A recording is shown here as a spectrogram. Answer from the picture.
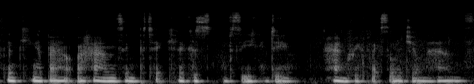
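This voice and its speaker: In a calm, gentle tone, a woman speaks at a very deep, low pitch, somewhat breathy and with monotone, flat intonation. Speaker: holistic therapist giving a hand massage. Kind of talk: calm guided treatment talk in an ASMR massage session. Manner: calm, gentle, soothing.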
